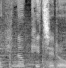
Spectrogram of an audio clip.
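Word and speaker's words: 火の傷: 반면 불의 상처는 노자를 붙여서 히노키즈로 혼독해서 읽습니다.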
